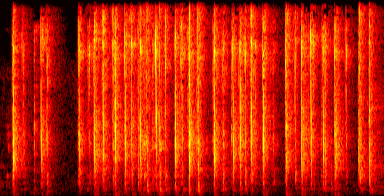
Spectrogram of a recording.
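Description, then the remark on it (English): Rapid clicking of keys on a computer keyboard, a dense run of sharp taps with a brief pause near the start, fairly quiet, with no voices. “I don't remember exactly what episode that is in, unfortunately, but that's the fakest typing noise I've ever heard.”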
